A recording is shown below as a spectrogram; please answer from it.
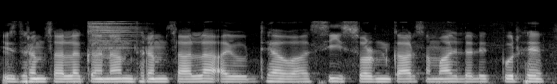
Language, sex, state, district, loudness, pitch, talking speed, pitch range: Hindi, male, Uttar Pradesh, Lalitpur, -16 LUFS, 130 Hz, 120 wpm, 130-135 Hz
